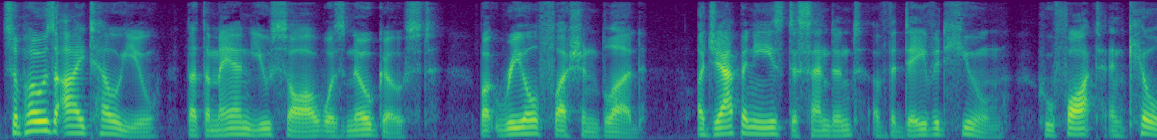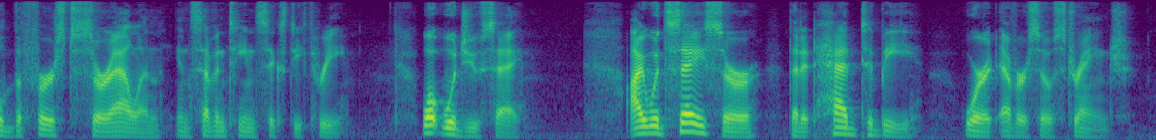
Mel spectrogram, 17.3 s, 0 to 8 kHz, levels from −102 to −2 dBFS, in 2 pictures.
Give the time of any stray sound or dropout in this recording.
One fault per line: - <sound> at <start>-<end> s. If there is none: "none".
none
